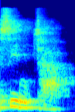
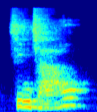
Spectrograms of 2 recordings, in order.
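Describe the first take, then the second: First: It is said with native Vietnamese tones. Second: It is said with foreign-sounding, off tones. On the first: "If we say xin chào" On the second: "for foreigners, they say xin chào"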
